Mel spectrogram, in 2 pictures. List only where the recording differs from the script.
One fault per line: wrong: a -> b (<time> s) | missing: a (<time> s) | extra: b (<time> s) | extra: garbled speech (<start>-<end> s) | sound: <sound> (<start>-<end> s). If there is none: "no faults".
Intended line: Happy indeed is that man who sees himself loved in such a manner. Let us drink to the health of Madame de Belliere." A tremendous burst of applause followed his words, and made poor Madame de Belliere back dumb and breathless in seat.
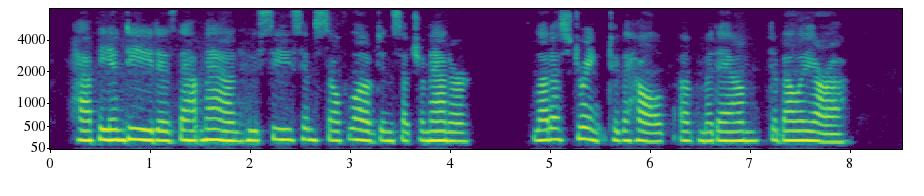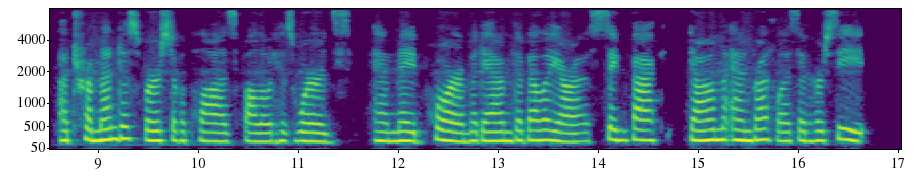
extra: sink (13.9 s)
extra: her (16.1 s)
